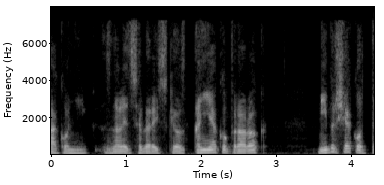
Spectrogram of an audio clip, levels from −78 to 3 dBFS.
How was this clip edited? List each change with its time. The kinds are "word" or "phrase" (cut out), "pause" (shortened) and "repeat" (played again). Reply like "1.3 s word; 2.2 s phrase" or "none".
1.8 s word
